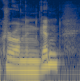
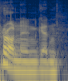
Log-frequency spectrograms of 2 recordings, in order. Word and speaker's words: Groningen: it it's wrong again it's not groaning good it's running good I suspect quite a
